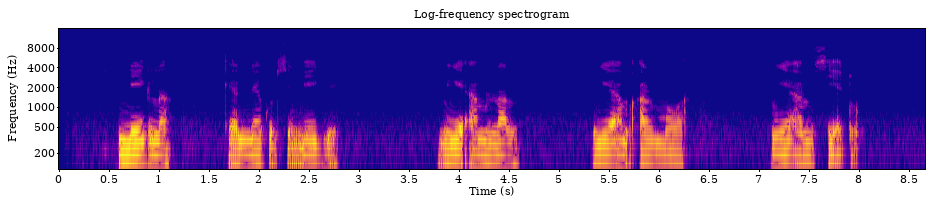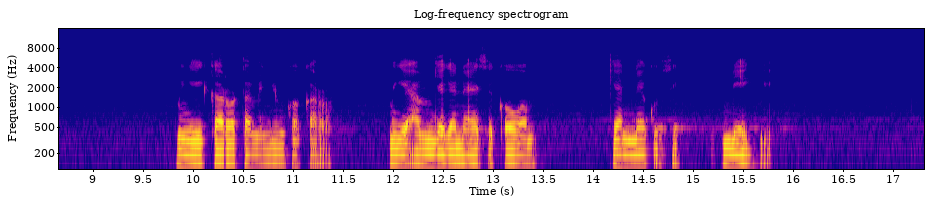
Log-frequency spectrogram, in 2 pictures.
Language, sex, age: Wolof, male, 18-24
